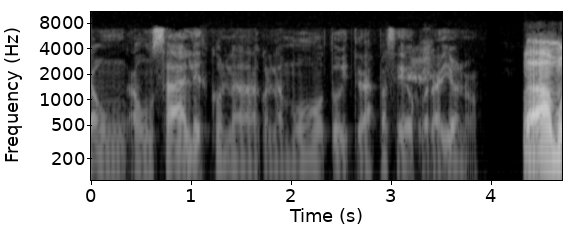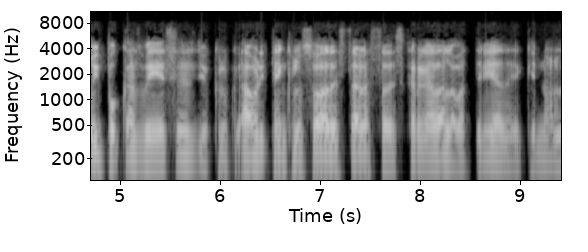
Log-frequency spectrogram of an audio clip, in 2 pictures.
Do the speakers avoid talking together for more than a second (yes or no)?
yes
